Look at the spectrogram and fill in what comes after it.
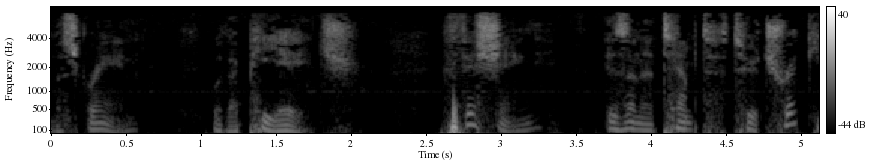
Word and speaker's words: phishing: And as I mentioned, this is pronounced like the word phishing, except for in this case, the attacker is phishing for information about you.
